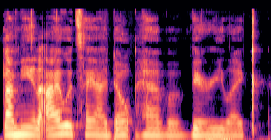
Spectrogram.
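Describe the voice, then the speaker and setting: A woman's voice: lowish voice, flat delivery, moderate pace, smooth. A young woman from Texas, a model, talking bluntly with dry humor in a casual chat.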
